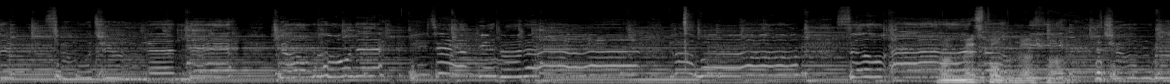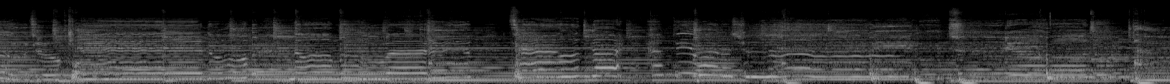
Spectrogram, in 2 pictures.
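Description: A man sings into a handheld karaoke microphone while accompanying himself with chords on a keyboard piano, a solo practice take.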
